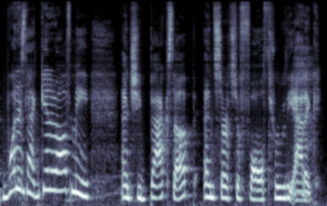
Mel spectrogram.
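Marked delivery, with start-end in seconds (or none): 0.0-1.3 panicked. Retold or imitated. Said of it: "she starts to panic and freak out".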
